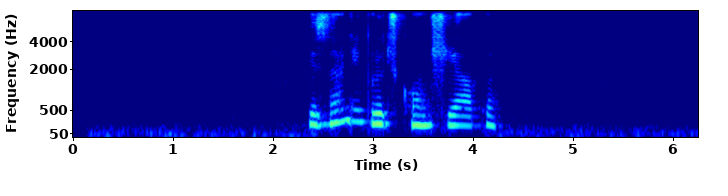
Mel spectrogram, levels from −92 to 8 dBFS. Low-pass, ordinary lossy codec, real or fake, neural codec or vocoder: none; none; fake; codec, 16 kHz, 1 kbps, X-Codec, HuBERT features, trained on general audio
